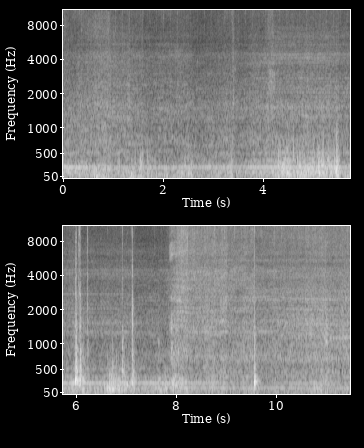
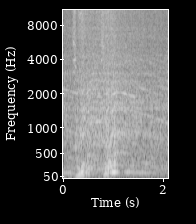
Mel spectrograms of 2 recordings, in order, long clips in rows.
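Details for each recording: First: 2001 Ford Mustang 3.8 V6 with sputtering/misfire on sudden throttle, new EGR valve, wires and plugs: at idle a steady even low hum with no misses or knocks, sounding fine. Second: 2001 Ford Mustang 3.8 with new EGR valve, wires and plugs and old coil pack: fine on idle and gradual throttle, but sudden throttle blips make the revs stumble and the engine shake, a misfire.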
